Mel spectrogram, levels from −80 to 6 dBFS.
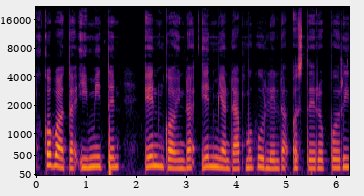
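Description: A short speech recording with no technical faults to be heard anywhere in the signal.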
